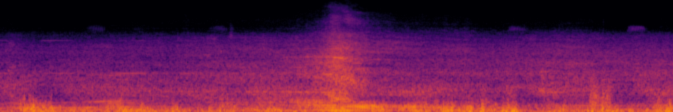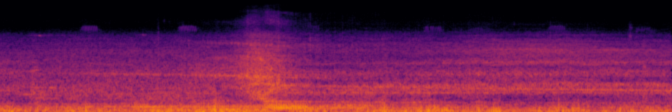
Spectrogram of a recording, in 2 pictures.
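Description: Steady wind and road rumble from travelling along a paved highway, with two vehicles whooshing past close by, about five and fourteen seconds in.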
